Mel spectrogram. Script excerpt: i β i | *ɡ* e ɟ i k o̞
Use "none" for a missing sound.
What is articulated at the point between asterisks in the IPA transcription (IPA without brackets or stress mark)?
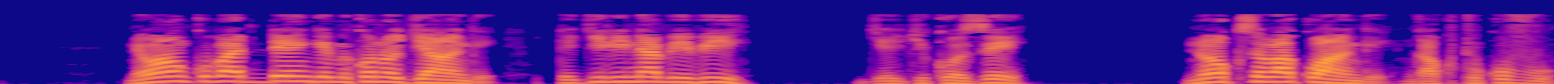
ɟ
